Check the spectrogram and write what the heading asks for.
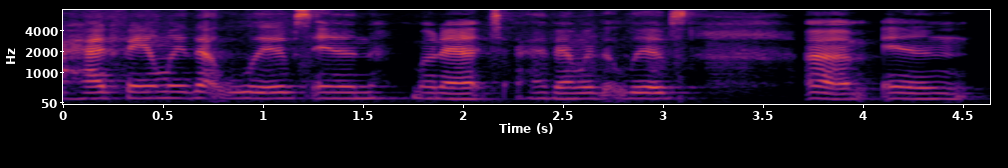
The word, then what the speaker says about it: Monette: you probably heard the town monette that's how it's pronounced m-o-n-e-t-t-e monette um leechville uh the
